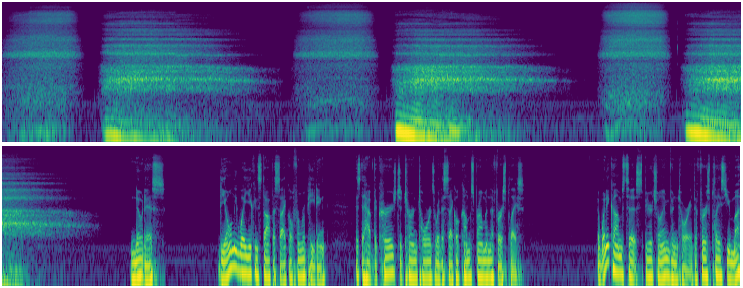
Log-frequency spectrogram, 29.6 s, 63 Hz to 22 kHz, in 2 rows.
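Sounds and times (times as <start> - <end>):
deep breathing: 0.0 - 16.8, 21.3 - 21.8
speech: 17.6 - 18.1, 19.1 - 25.3, 26.7 - 29.5.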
